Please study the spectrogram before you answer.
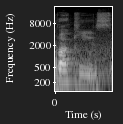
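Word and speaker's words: Buc-ee's: It's pronounced Bucky's. Okay, sorry.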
